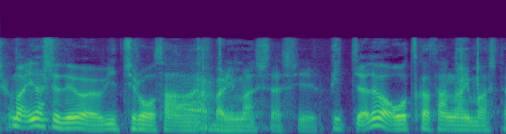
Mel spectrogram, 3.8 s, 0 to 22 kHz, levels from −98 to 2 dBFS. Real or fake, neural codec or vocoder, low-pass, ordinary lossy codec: fake; codec, 16 kHz, 2 kbps, X-Codec, WavLM features, trained on Multilingual LibriSpeech; none; none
